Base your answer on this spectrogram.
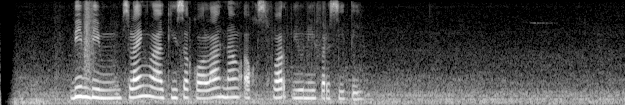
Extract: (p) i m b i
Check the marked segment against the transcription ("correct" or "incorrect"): incorrect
